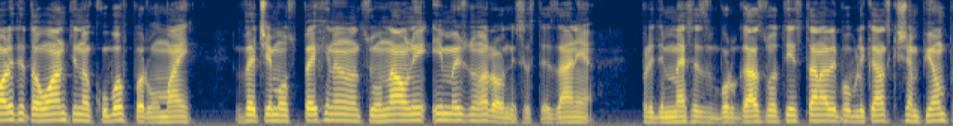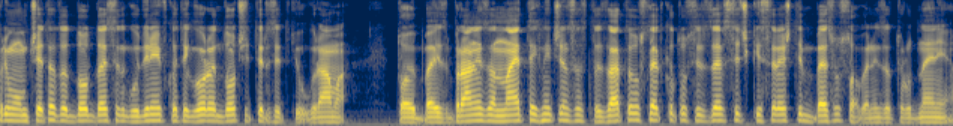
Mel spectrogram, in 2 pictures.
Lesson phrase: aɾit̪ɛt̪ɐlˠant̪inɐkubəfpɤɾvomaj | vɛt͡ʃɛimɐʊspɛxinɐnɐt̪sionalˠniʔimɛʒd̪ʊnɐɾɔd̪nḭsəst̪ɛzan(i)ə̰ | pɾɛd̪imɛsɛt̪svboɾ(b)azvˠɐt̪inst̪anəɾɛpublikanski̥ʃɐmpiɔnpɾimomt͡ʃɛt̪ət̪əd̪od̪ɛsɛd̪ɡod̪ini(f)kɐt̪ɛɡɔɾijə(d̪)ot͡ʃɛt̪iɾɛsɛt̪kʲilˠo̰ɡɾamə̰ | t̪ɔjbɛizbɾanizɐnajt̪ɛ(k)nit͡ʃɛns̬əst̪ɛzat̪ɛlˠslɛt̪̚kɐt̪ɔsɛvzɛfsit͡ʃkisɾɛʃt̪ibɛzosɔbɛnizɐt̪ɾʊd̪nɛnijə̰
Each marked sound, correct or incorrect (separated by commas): correct, incorrect, correct, correct, incorrect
